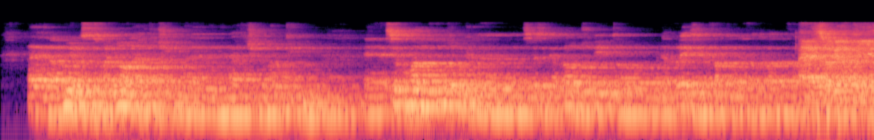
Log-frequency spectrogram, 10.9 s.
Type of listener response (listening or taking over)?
taking over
